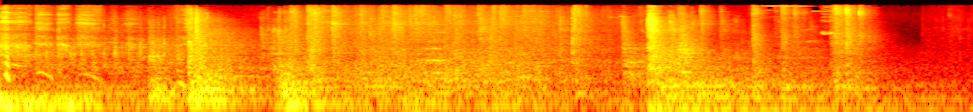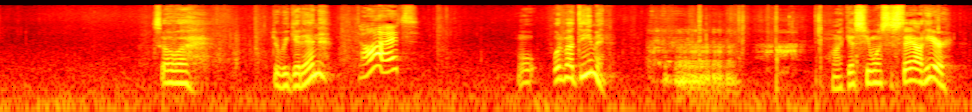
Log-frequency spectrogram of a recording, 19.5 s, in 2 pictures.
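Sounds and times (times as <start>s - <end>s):
sliding door-like clunks: 0.0s - 9.9s
video game elevator mechanical rumble: 0.0s - 11.2s
speech: 11.3s - 11.8s, 12.5s - 14.0s, 14.9s - 17.0s, 18.0s - 19.3s.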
